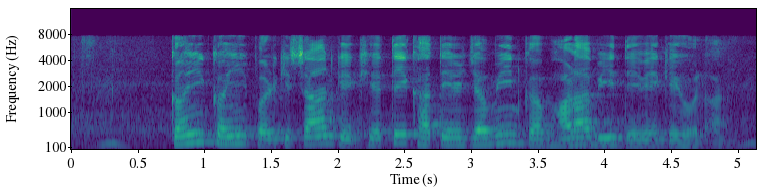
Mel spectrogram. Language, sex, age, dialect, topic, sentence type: Bhojpuri, male, 25-30, Western, agriculture, statement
